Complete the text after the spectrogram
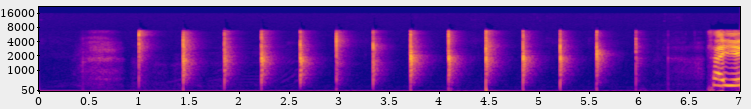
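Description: A young woman giggles in quick short bursts.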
